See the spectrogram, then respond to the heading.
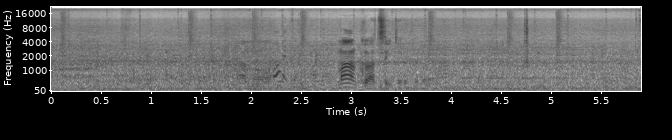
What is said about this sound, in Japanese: なんか風ボボボボボとか言ってるかもしれない、窓全開じゃないと軽トラってちっちゃいから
